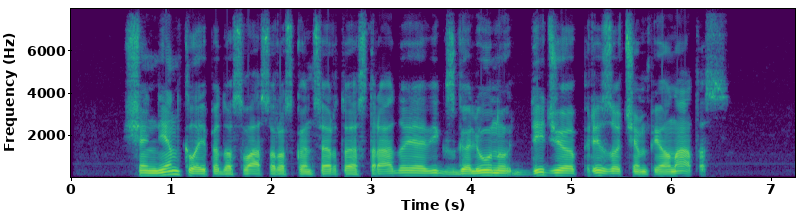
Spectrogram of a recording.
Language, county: Lithuanian, Vilnius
